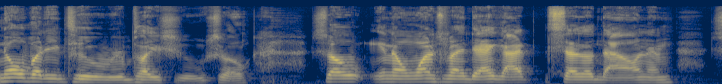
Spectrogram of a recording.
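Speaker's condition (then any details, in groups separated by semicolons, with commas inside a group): Cerebral palsy; verbal, able to speak up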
